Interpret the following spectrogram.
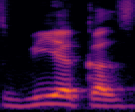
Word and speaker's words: vehicle: Vehicles. The H in vehicle is silent.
